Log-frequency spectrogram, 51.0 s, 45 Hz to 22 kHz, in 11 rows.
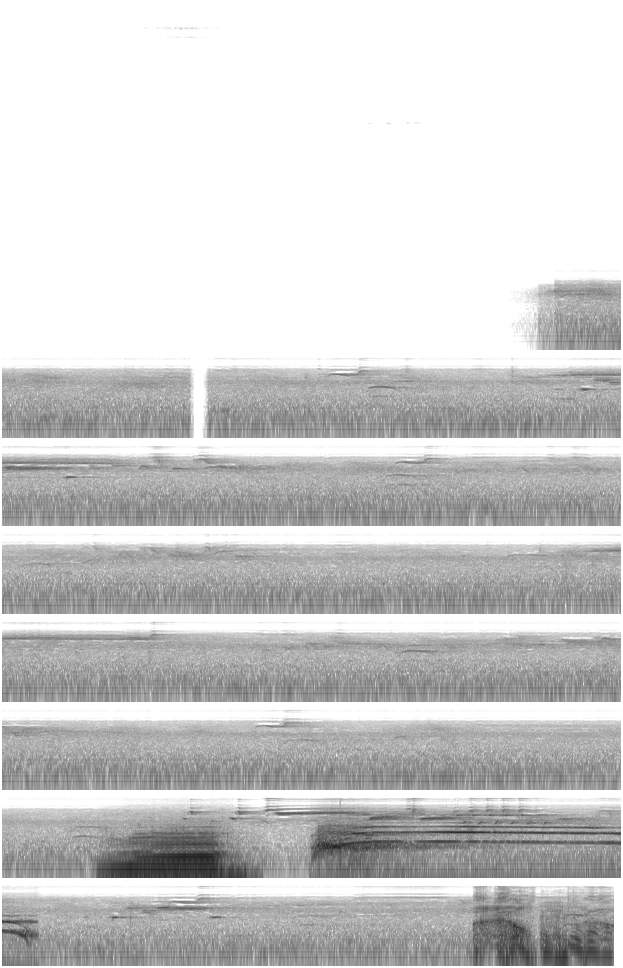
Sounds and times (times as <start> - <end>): Bird vocalization, bird call, bird song: 1.1 - 1.6, 18.0 - 50.0
Outside, rural or natural: 17.8 - 51.0.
